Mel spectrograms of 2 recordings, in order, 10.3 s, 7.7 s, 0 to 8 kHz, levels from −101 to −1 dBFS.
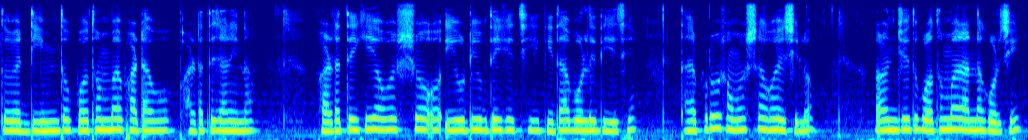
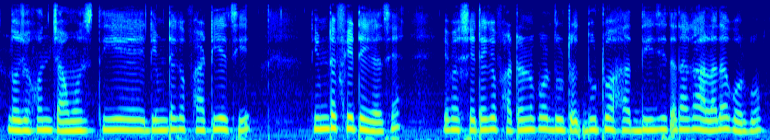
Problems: low volume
